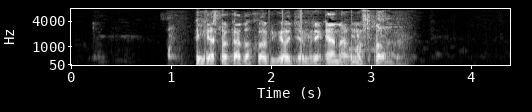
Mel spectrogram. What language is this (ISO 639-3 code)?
ell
